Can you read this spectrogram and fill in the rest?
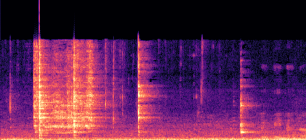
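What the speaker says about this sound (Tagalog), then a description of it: "halu-haluin natin para mas malasa na yan" A spoon scraping and clinking against a pan while beef and radish cook in a soy sauce, sugar and flour sauce, a few distinct metallic knocks spaced apart over a low background hum.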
